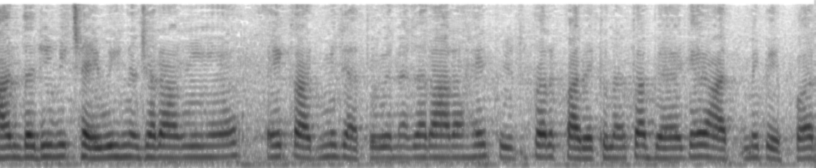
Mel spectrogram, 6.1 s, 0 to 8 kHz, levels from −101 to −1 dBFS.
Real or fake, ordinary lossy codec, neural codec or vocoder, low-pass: fake; none; codec, 16 kHz, 1.1 kbps, Voila-Tokenizer; none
